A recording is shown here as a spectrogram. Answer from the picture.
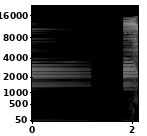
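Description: A bright, ringing chime sound effect dying away over about a second, then a brief silence and the start of a second, higher shimmering chime near the end.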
